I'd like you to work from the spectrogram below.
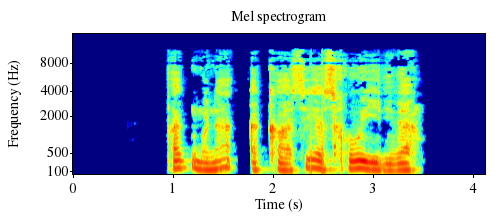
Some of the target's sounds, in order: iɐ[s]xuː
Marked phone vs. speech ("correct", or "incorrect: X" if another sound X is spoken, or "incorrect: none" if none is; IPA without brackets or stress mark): correct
